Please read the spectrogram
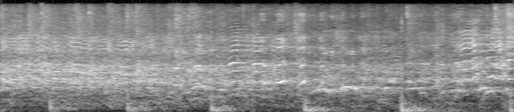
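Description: Slow, evenly spaced claps, about six, land roughly once a second over a constant roar of crowd chatter and scattered laughter, giving a mocking, sarcastic applause.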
